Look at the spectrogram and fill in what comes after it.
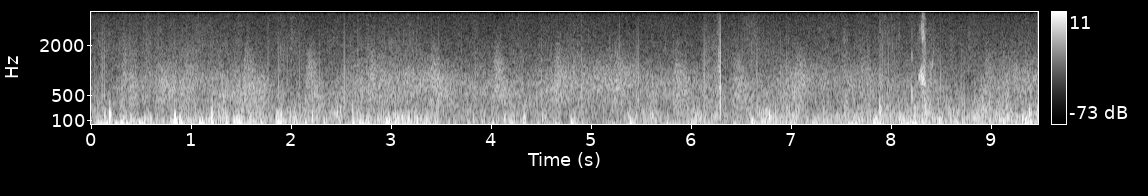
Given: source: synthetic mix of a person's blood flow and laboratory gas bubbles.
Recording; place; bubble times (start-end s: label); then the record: Doppler ultrasound of blood flow; subclavian vein
2.42-2.53 s: bubbles
7.86-7.93 s: bubbles
8.18-8.43 s: bubbles
From the record:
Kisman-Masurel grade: 121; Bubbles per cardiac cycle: 1 to 2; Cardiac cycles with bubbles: 10 to 50%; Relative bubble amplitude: barely perceptible (0.100 to 0.250); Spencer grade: 2 (many but less than half of the cardiac periods contain bubble signals, singularly or in groups); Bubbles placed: anywhere in the cardiac cycle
